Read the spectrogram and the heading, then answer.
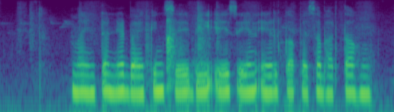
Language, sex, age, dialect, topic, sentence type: Hindi, female, 18-24, Marwari Dhudhari, banking, statement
